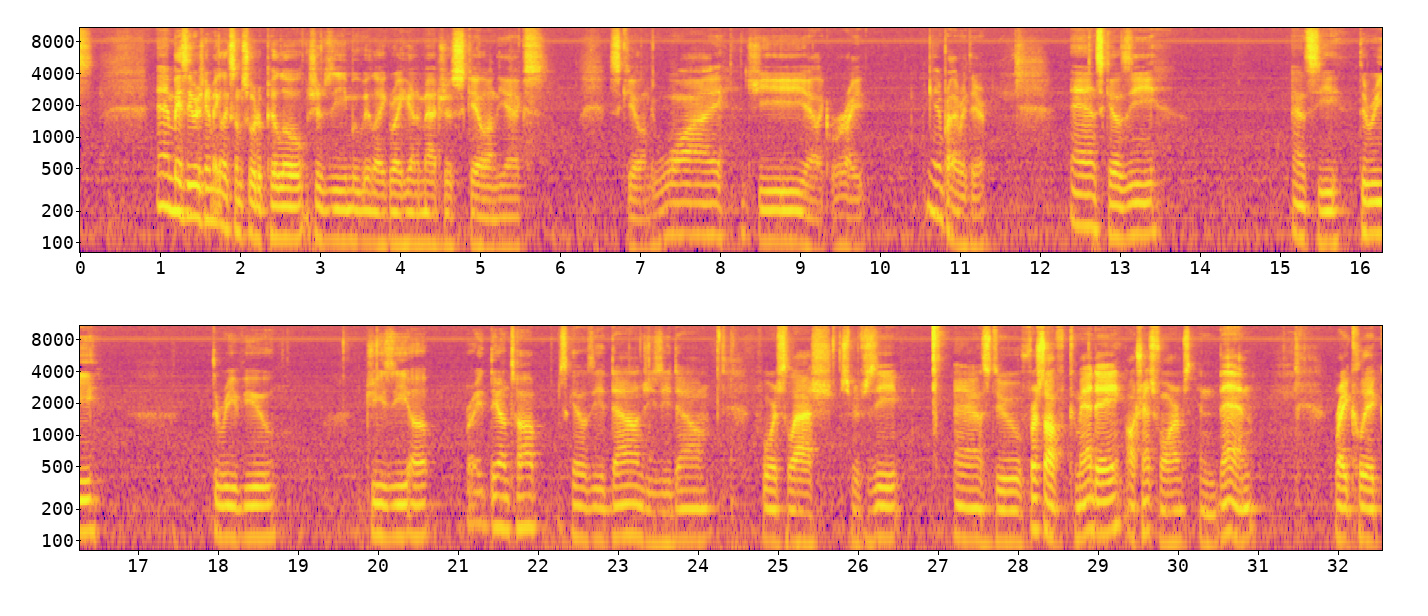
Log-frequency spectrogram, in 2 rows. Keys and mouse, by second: 0.3 click, 1.0 KP_7, 1.7 g, 2.6 click, 2.9 shift+z, 3.4 g, 4.2 click, 4.5 s, 5.0 x, 6.2 click, 6.4 s, 6.9 y, 7.8 click, 8.1 g, 10.5 click, 12.6 s, 12.8 z, 14.3 click, 15.8 KP_3, 18.1 KP_3, 19.7 g, 20.0 z, 21.6 click, 22.1 s, 22.3 z, 23.0 click, 23.2 g, 23.4 z, 23.9 click, 24.4 /, 25.9 shift+z, 28.9 super+a, 31.3 Tab.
